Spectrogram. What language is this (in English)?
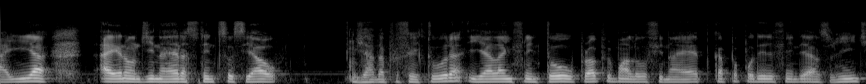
Portuguese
